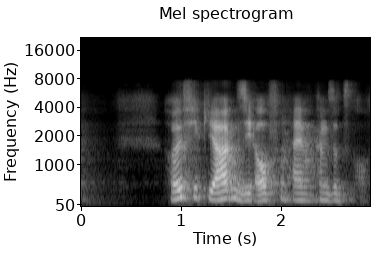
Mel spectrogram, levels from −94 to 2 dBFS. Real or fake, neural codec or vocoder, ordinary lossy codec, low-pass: fake; codec, 16 kHz, about 1 kbps, DyCAST, with the encoder's durations; none; none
